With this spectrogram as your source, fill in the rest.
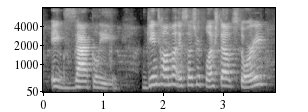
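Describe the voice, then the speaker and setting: Over music in the background, a woman with a high pitch speaks in lively intonation. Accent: American. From California. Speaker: anime livestreamer. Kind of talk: casual chat. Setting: livestream.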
